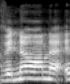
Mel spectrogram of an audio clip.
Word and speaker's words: Vinana: And Vinana is spelled V I N A N A. And yes, so many people tell me that Vinana rhymes with banana and they just remember it by banana.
